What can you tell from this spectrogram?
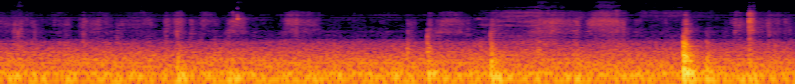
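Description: Long-handled wash brush scrubbing the lower side and wheel of a car, with a few sharp knocks of the brush head against the car, the loudest about seven seconds in, over a steady low rumble.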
